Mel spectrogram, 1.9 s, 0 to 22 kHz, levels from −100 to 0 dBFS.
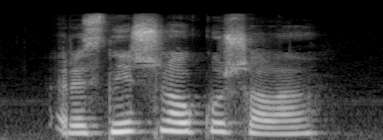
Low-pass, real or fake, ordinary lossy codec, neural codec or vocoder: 14.4 kHz; real; AAC, 48 kbps; none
